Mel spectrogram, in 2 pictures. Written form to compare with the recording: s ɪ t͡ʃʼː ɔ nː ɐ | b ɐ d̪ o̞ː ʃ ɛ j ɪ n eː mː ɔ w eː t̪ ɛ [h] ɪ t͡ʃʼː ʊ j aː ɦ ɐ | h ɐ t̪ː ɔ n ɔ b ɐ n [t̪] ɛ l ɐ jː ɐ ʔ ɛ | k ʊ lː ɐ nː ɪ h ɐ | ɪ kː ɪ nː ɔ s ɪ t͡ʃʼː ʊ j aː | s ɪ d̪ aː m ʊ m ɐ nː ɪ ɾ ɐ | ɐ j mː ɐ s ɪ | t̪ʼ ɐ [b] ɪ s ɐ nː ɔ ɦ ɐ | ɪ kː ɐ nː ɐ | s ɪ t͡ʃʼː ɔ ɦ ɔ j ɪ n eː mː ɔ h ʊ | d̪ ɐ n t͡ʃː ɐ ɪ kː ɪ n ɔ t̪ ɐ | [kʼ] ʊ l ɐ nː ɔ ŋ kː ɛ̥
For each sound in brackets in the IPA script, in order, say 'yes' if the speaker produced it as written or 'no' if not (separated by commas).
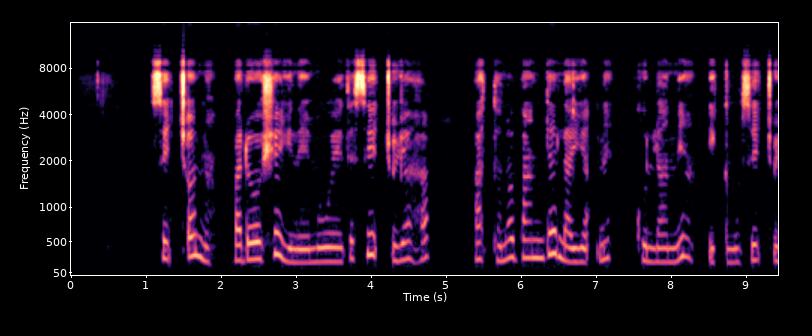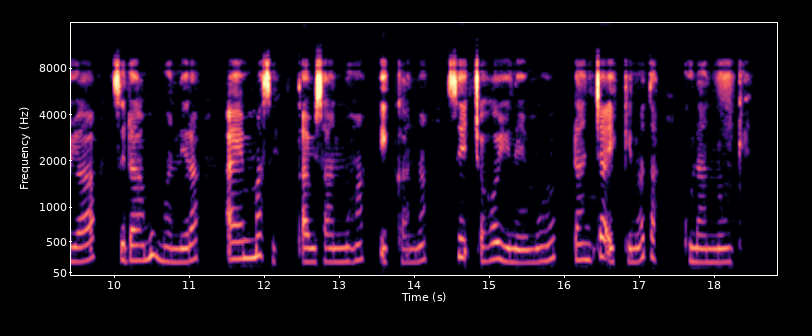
no, no, no, no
